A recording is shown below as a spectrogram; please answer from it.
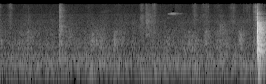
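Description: A large kitchen knife slicing through a raw turnip on a wooden cutting board: a few faint crunches and scrapes, then one sharp knock near the end as the blade comes through and strikes the board.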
